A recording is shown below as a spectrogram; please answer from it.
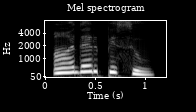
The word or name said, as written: ಆದರ್ಪಿಸು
